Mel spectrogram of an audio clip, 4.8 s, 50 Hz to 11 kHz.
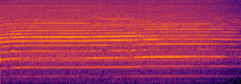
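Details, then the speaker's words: F12-090 7,000 PSI hydraulic motor, torn down and reassembled, run on the bench in the reversed direction at 3,200 RPM. Clean, steady high whirr holding speed, then spinning down smoothly, with no squeal or grinding; healthy. "So, that's a 7,000 PSI motor and it's going 3200 RPM there."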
